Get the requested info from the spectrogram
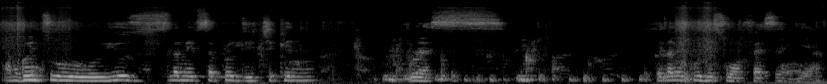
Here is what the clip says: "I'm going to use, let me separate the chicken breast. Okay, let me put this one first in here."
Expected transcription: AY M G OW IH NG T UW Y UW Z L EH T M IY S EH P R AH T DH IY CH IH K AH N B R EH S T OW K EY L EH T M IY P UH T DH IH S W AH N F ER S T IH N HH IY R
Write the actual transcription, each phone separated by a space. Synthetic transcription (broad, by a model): AY M G OW IH NG T UW Y UW Z L EH T M IY S EH P R AH T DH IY CH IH K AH N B R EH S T OW K EY L EH T M IY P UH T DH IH S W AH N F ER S IH N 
